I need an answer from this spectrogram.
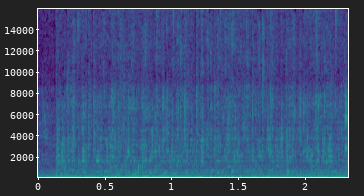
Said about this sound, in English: So here's the water feature here in the shade tree garden.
